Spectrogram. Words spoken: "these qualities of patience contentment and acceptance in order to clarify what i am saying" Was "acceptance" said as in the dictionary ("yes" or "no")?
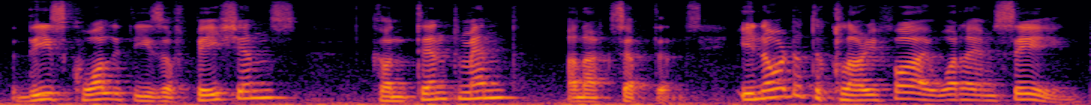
yes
